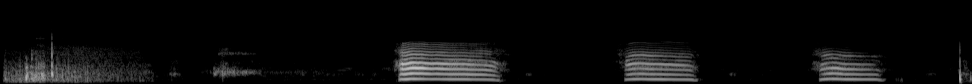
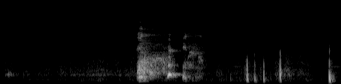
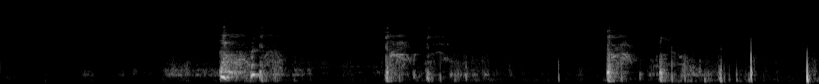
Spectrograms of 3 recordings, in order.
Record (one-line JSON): {"exhalation_length": "9.7 s", "exhalation_amplitude": 10950, "exhalation_signal_mean_std_ratio": 0.39, "cough_length": "3.4 s", "cough_amplitude": 8959, "cough_signal_mean_std_ratio": 0.28, "three_cough_length": "8.2 s", "three_cough_amplitude": 18884, "three_cough_signal_mean_std_ratio": 0.25, "survey_phase": "beta (2021-08-13 to 2022-03-07)", "age": "18-44", "gender": "Female", "wearing_mask": "No", "symptom_runny_or_blocked_nose": true, "smoker_status": "Never smoked", "respiratory_condition_asthma": false, "respiratory_condition_other": false, "recruitment_source": "Test and Trace", "submission_delay": "2 days", "covid_test_result": "Positive", "covid_test_method": "RT-qPCR"}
